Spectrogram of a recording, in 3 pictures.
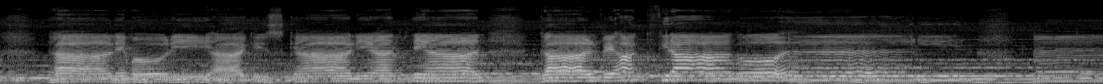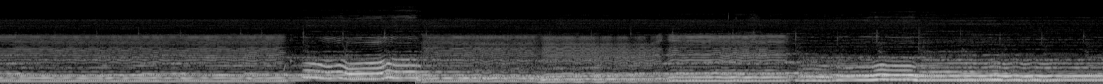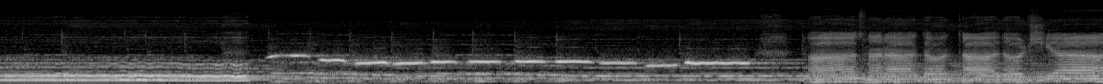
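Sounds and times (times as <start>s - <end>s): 
high alto voices singing: 0.0s - 33.0s.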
